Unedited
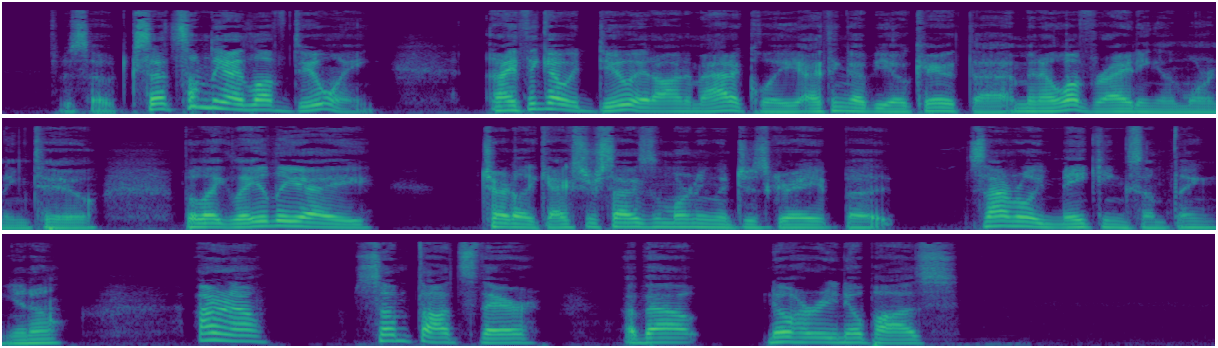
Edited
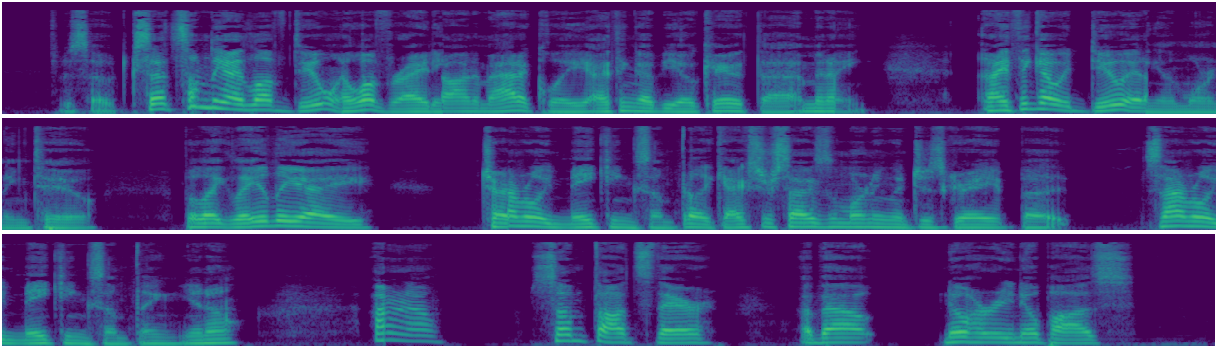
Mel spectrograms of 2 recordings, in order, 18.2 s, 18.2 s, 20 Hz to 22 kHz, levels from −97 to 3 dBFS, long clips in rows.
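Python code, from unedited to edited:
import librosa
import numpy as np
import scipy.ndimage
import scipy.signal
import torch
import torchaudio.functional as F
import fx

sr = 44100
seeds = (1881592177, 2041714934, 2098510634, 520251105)

y = fx.edit(x, sr, fx.swap(start_s=1.7, length_s=1.56, other_s=5.22, other_length_s=0.5),
    fx.fade_down_up(start_s=6.37, length_s=0.71, db=-24.0, fade_s=0.24),
    fx.duplicate(start_s=11.06, length_s=0.88, to_s=8.6),
    fx.fade_in_from(start_s=13.17, length_s=0.81, floor_db=-13.5), tone=tone)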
